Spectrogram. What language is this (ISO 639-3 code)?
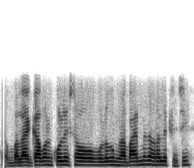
brx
